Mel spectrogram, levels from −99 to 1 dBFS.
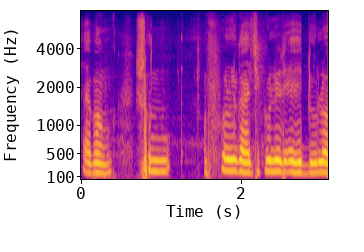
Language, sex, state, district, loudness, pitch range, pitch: Bengali, male, Tripura, West Tripura, -13 LUFS, 175-195 Hz, 185 Hz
